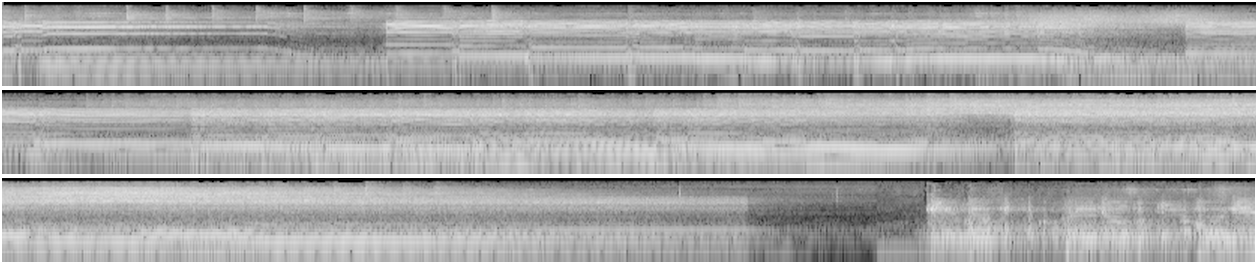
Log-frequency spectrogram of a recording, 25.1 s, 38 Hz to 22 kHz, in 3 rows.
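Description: Live electric rock band: an electric guitar plays a melodic line of held notes with bends and slides over bass guitar and drums. About 22 s in the band stops abruptly for roughly a second, then comes crashing back in loud.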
